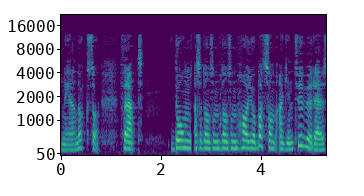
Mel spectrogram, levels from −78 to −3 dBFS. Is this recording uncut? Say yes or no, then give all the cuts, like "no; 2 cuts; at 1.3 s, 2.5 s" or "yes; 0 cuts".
no; 2 cuts; at 2.6 s, 3.2 s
